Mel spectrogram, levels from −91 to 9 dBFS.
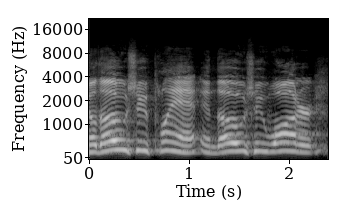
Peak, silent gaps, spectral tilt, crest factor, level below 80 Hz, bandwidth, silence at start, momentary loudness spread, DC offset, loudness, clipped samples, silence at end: -6 dBFS; none; -4.5 dB/octave; 16 dB; under -90 dBFS; 9 kHz; 0 s; 6 LU; under 0.1%; -21 LUFS; under 0.1%; 0.05 s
